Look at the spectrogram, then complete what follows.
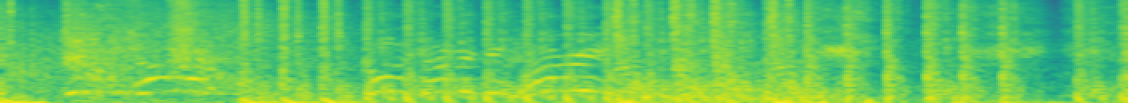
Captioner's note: gunfire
